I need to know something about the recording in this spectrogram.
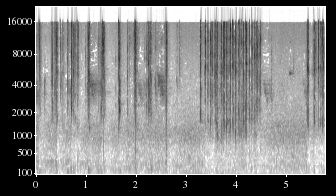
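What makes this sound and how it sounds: Long red nails scratch and flick the woody scales of a small, solid, dry brown pinecone held in both hands close to the mic. Dense dry crackles and sharp bright clicks come in uneven bursts with no ring after them, and steady hissing scratches fill the gaps.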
